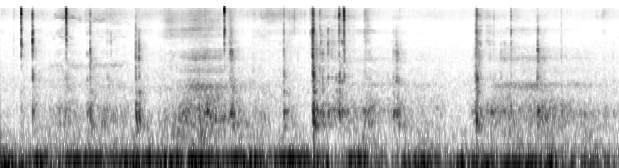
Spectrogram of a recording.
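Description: Near silence broken by about a dozen faint, sharp clicks and ticks, scattered irregularly.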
